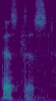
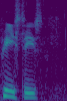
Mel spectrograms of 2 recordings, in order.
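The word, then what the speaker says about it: pistis: it's the word pises it looks like PS pistus um but it's pronounced pises and it was a word that would be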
